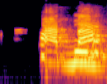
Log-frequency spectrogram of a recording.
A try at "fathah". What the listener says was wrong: fathah ya, bacanya bukan patah ya, fathah. Patah sama patah beda. Patah bukan patah, fathah.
